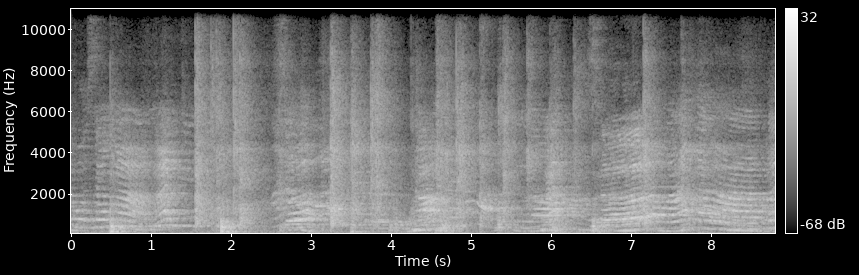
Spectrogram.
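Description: Young children in a playgroup classroom do a spirit clap, a patterned burst of quick claps and slaps, with kids' voices chattering over and between the rhythm.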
